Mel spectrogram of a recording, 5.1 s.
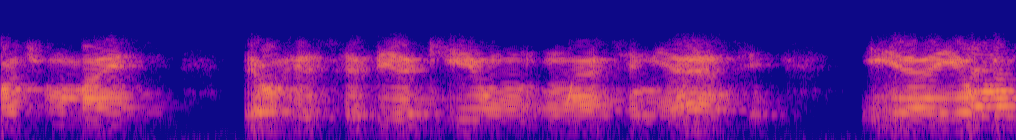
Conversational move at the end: listening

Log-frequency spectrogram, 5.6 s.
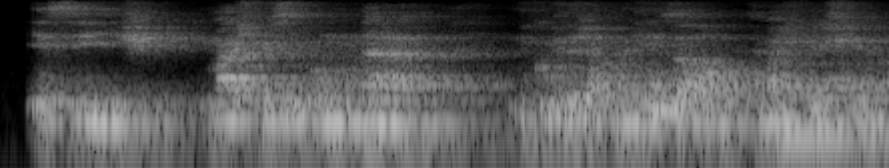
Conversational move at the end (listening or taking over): taking over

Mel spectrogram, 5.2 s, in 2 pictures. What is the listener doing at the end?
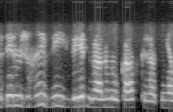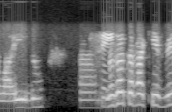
listening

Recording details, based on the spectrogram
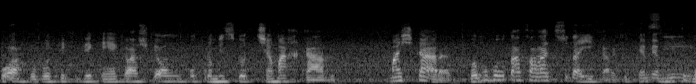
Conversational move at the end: taking over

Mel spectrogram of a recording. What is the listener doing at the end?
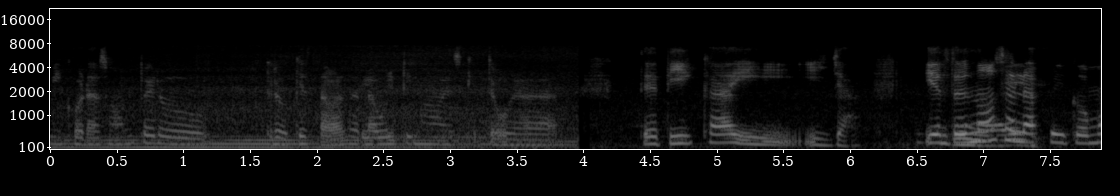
listening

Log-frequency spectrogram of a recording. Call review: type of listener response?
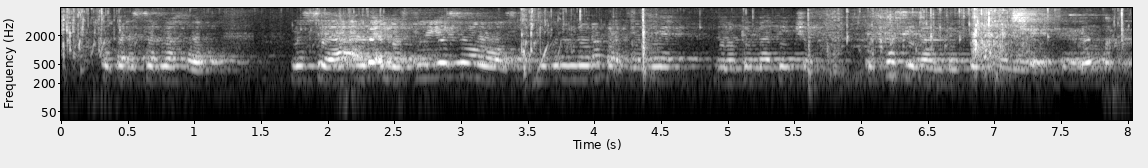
taking over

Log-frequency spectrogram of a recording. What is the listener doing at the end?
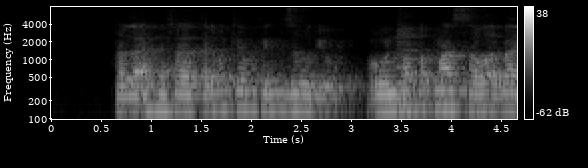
listening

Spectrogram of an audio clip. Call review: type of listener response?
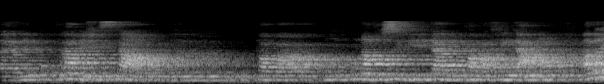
listening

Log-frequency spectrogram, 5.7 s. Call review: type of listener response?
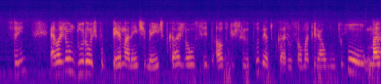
taking over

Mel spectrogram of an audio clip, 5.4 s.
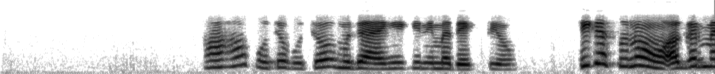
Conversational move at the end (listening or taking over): listening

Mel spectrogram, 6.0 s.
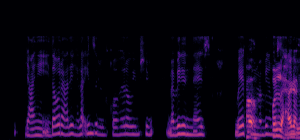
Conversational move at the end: taking over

